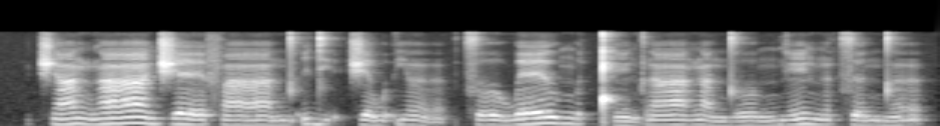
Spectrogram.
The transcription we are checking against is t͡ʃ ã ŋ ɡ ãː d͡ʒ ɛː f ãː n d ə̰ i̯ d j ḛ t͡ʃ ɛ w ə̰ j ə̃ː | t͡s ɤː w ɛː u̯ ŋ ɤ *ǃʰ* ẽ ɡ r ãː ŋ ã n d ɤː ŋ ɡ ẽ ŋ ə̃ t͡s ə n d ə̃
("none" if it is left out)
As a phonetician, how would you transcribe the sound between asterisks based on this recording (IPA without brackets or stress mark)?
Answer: ǃʰ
